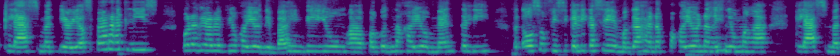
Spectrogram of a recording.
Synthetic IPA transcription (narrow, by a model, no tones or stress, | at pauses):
klasmɐt̪iɹiɐlspaːɾɐʔɐt̪list̪̚ | pɐɡnɐɡɾɛɾɛvjukɐjo̞d̪ɪbahɪnd̪ijʊŋʔɐpɐɡo̞d̪nɐkɐjo̞mɛnt̪ɐlibɐt̪ʔolsofisɪkɐlikɐsɛmɐɡhaːɦɐnɐpːɐkɐjo̞nɐŋʔɪɲːoŋmɐŋa | klasmɐ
